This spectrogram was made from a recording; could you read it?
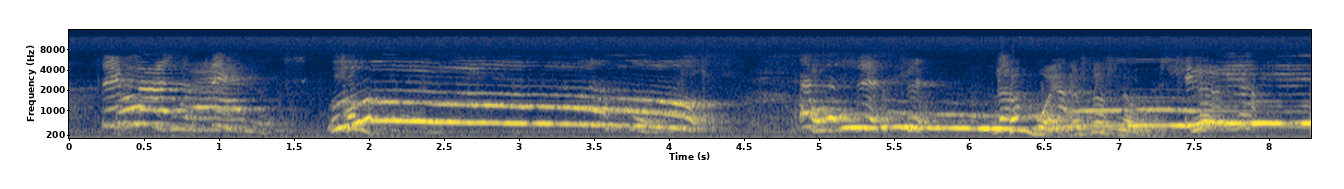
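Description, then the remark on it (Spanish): Several children's voices howl like wolves in long, wavering, overlapping cries, pausing briefly and starting up again, with some babbling mixed in. “¿Son vos los lobos o son malos?”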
